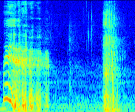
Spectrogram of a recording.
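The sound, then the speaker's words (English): A loud whinny of Epona, the horse from the Zelda video game, with a quavering, descending pitch lasts about a second, followed after a short pause by a brief breathy snort. “The horse from Zelda keeps showing up.”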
